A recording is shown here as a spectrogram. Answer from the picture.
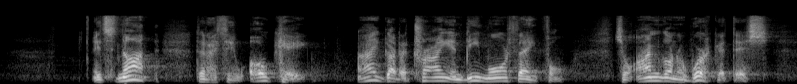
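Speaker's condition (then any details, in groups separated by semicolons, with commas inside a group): No condition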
